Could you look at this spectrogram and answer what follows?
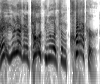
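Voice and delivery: a retelling of the angry comeback, high and loud; snapping back. Retold or imitated. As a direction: fire the line back at the teacher again. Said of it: "That's when I fucking snapped".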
